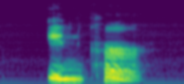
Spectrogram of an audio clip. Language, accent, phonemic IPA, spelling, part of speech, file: English, US, /ɪnˈkɝ/, incur, verb, En-us-incur.ogg
- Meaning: To bring upon oneself or expose oneself to, especially something inconvenient, harmful, or onerous; to become liable or subject to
